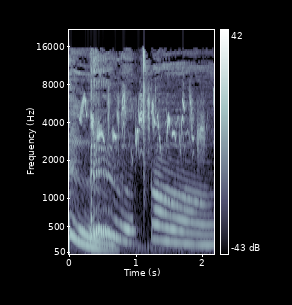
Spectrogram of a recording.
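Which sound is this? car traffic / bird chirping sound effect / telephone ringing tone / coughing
bird chirping sound effect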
